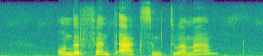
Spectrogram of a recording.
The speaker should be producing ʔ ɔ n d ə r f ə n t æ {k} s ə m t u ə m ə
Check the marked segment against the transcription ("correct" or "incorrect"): correct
